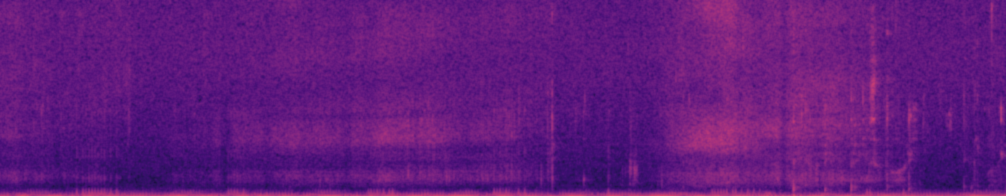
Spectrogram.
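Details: Continuous low, pulsing purr from Doroti, a female house cat, recorded up close in a quiet room; the rhythmic rumble rises and falls with each breath, and there are faint rustles near the end.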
